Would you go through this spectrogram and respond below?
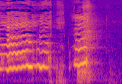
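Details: Female French Bulldog begging for her bone: one sustained, slightly rising whine lasting under a second, then a short breathy sniff and a second, briefer whine that fades out.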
